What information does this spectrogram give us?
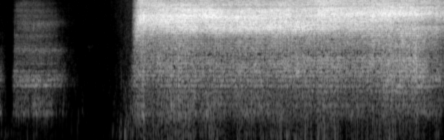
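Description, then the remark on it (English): A short breathy inhale, then after a pause a long, loud, steady hiss of air forced out through the teeth during a breathing exercise, done while clenching the butt cheeks and pulling in the abdominal muscles; bright and sustained for several seconds with no voice. “So but it just hiss and clench my butt cheeks while I'm doing it.”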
